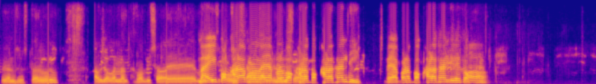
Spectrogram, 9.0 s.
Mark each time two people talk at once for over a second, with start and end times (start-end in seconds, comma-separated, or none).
3.0-4.6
